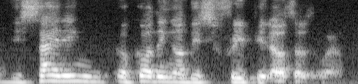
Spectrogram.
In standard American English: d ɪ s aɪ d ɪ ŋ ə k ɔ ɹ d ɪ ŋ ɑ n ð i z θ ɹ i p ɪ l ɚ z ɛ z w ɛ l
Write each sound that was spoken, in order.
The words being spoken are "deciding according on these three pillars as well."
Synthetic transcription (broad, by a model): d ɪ s aɪ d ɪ ŋ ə k ɔ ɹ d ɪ ŋ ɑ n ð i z f ɹ i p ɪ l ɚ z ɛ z w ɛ l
